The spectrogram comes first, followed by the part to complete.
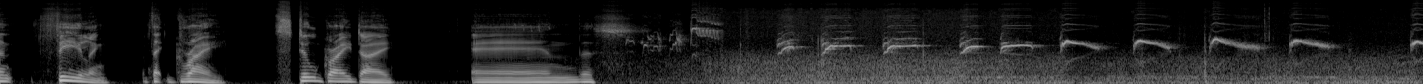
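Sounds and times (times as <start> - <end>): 
speech: 0.0 - 4.0, 4.7 - 6.4
thrush singing whistled phrases: 6.0 - 14.2.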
